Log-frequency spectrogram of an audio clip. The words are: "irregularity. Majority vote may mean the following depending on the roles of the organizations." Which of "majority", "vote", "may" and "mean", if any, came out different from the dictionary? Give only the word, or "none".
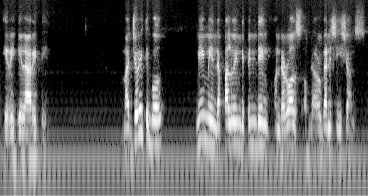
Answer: vote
